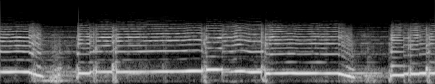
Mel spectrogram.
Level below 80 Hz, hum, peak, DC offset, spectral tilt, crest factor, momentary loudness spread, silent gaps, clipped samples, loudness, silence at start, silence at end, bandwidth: -58 dBFS; none; 0 dBFS; under 0.1%; -3.5 dB/octave; 12 dB; 4 LU; none; under 0.1%; -12 LUFS; 0 s; 0 s; 8.2 kHz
